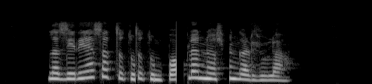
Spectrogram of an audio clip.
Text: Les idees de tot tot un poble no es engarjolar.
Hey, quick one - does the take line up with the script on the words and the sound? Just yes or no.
no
